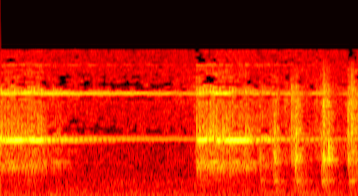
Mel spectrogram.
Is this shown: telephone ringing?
yes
